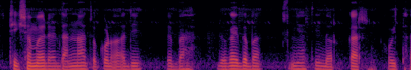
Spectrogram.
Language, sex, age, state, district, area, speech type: Odia, male, 18-30, Odisha, Jagatsinghpur, rural, spontaneous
